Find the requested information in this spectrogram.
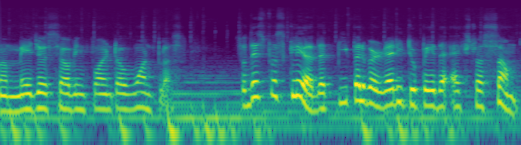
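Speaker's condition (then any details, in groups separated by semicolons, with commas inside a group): No condition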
